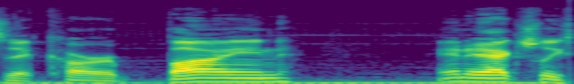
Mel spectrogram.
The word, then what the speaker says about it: carbine: in the m1 carbine which is an old gun it's been around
